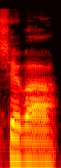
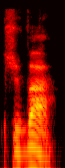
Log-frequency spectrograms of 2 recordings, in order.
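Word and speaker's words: שווא: No es sheva, es shva, ¿sí? Sheva es 7. Shva es esa puntuación.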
